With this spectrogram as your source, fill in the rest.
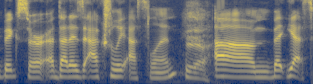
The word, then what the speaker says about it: Esalen: Esalen. Am I saying that wrong? No, you're saying it right.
